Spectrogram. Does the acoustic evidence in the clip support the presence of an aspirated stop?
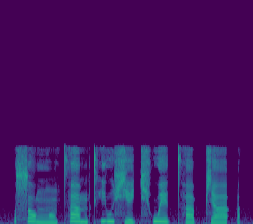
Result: yes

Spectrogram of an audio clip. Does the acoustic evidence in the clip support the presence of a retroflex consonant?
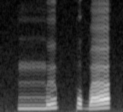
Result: no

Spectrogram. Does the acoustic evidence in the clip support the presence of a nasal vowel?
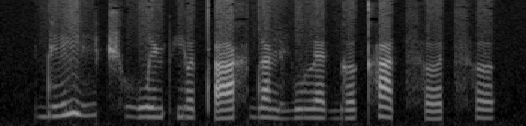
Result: no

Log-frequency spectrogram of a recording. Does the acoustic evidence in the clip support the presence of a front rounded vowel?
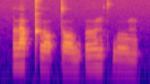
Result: no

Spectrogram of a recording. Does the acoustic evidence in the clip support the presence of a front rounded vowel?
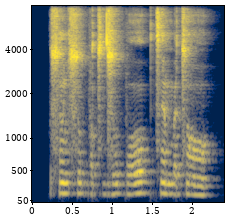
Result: yes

